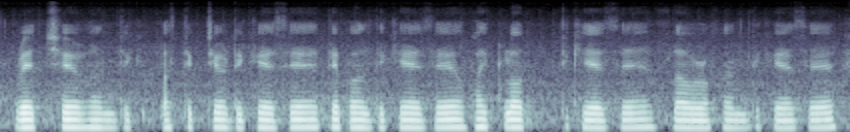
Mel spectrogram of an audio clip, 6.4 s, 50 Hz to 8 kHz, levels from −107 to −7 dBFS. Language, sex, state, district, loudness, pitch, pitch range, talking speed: Nagamese, male, Nagaland, Kohima, -19 LUFS, 125 Hz, 120-125 Hz, 180 wpm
